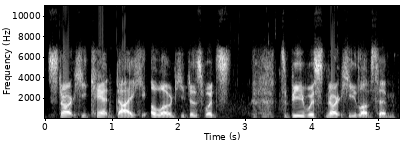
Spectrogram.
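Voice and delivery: ordinary delivery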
